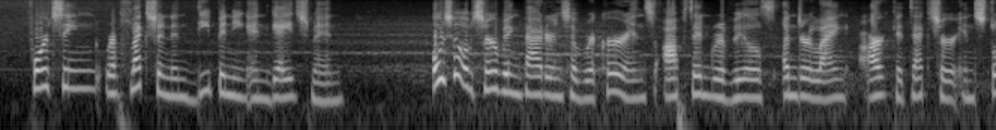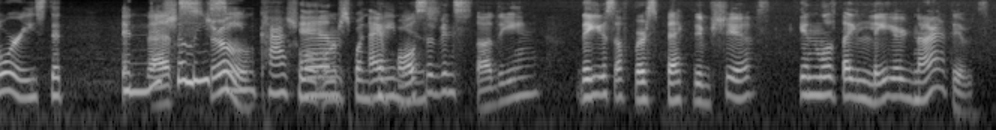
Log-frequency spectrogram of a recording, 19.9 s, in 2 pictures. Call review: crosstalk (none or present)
present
